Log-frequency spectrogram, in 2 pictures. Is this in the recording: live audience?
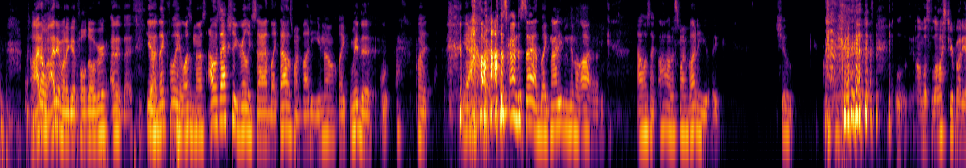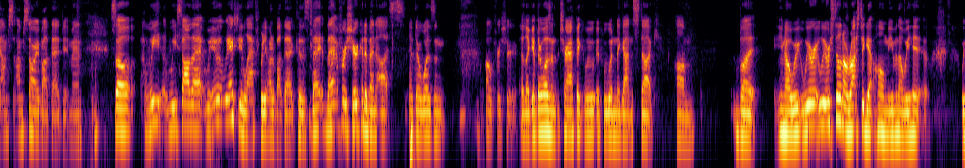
no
